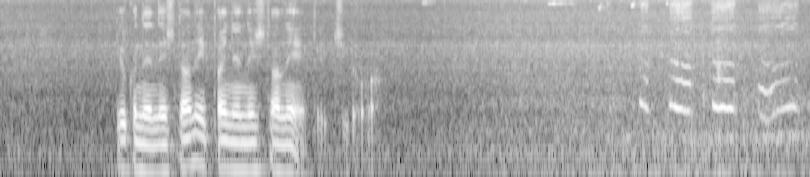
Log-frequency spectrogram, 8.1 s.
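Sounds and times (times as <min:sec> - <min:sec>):
speech: 0:01.2 - 0:03.9
Hokkaido dog whining: 0:05.6 - 0:08.0.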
